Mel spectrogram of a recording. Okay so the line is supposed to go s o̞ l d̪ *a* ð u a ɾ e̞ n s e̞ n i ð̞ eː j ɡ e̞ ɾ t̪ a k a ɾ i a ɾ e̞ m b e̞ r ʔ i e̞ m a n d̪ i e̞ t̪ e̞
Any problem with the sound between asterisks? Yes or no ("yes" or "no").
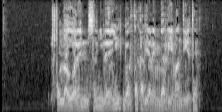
no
